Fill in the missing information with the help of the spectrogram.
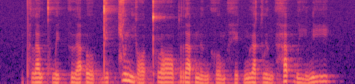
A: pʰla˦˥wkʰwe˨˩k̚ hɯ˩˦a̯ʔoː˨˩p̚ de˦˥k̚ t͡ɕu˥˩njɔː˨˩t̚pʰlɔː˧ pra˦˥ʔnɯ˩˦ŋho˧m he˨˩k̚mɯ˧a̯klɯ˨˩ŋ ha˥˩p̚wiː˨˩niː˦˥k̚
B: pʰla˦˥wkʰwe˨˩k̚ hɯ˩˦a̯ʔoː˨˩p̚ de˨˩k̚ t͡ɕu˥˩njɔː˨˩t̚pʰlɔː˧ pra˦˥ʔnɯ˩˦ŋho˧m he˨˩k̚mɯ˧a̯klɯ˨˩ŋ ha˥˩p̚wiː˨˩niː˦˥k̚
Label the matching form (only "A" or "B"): A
